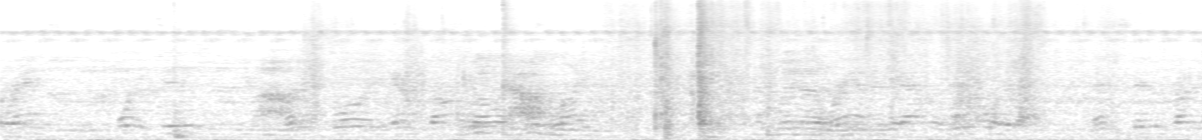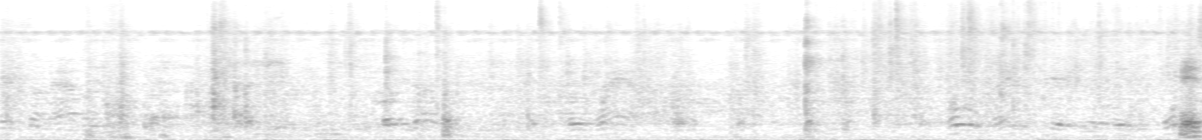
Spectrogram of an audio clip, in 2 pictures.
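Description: Near silence: faint scattered clicks and rustles of trading cards being handled, over a faint murmur and a steady high electronic whine.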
